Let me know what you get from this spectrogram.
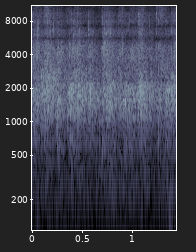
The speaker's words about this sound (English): Hey, church, would you be willing to just give a cheer, a clap, an encouragement?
